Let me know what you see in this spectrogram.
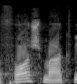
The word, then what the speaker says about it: Forsmark: in Forsmark oder Forsmark, wie es wohl richtig ausgesprochen wird, nahezu an den Rand einer Katastrophe geführt.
